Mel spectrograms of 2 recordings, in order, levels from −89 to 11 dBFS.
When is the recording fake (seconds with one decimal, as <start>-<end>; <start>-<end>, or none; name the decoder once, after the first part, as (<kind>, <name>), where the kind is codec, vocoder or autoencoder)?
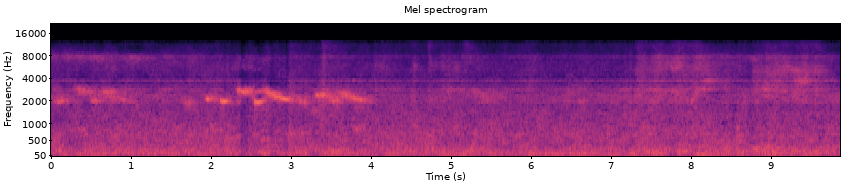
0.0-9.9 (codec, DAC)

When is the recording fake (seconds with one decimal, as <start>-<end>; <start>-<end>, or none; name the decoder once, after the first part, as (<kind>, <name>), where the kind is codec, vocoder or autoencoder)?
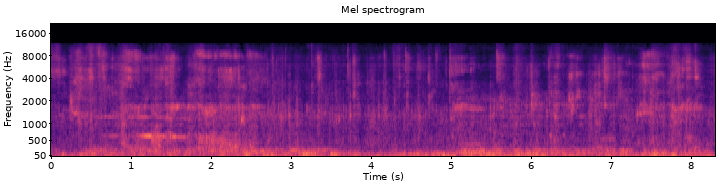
0.0-8.3 (codec, DAC)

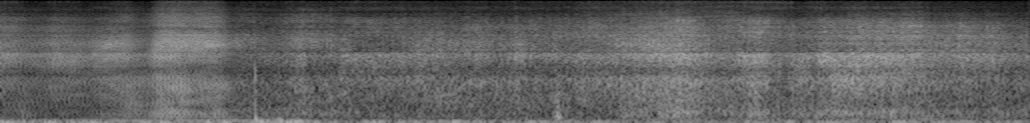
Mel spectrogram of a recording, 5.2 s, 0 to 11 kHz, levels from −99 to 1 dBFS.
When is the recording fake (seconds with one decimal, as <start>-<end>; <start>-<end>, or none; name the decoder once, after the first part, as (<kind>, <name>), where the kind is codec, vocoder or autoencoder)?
0.0-1.2 (vocoder, WaveNeXt)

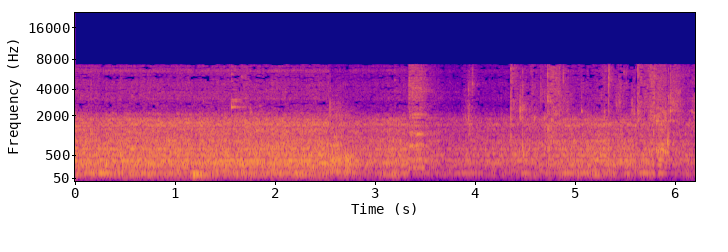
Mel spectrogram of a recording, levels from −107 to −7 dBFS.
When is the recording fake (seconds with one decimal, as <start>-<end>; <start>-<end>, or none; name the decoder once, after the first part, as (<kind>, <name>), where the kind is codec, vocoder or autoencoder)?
none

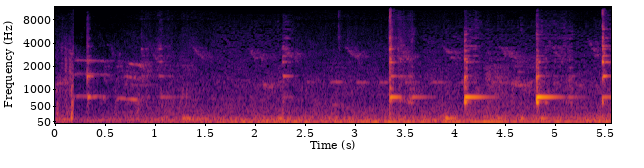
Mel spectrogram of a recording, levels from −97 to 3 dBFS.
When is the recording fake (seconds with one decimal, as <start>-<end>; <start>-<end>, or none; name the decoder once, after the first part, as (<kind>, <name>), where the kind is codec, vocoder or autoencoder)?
none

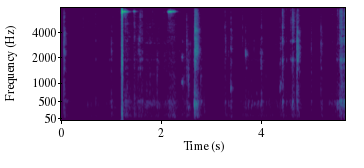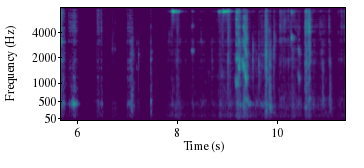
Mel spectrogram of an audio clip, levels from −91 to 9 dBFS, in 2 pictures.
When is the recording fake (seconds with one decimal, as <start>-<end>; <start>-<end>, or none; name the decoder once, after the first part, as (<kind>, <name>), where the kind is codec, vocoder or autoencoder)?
7.8-11.4 (vocoder, Vocos)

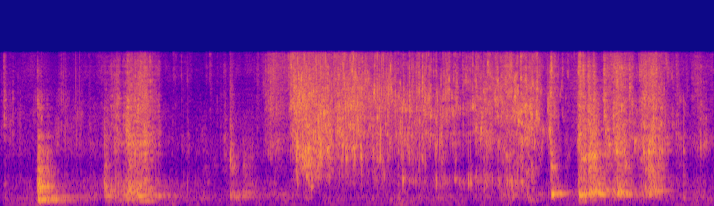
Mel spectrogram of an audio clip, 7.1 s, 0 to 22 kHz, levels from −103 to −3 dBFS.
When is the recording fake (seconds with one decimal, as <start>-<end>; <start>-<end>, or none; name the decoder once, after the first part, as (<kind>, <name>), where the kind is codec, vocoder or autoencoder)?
0.8-1.9 (vocoder, WaveNeXt); 4.7-5.6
